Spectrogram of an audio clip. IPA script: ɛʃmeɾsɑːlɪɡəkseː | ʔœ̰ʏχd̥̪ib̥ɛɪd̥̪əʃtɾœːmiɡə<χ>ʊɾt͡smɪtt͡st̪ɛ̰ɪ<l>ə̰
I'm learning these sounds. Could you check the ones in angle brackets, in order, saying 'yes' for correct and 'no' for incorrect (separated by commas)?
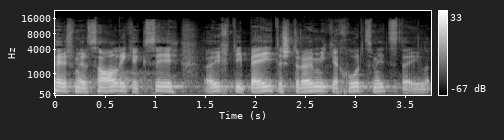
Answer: yes, yes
